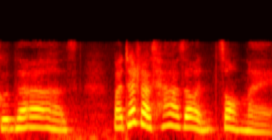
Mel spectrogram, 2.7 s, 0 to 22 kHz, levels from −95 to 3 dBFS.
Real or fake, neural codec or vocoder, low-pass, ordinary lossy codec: fake; codec, 16 kHz, 0.5 kbps, X-Codec, WavLM features, trained on Multilingual LibriSpeech; 7.2 kHz; none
